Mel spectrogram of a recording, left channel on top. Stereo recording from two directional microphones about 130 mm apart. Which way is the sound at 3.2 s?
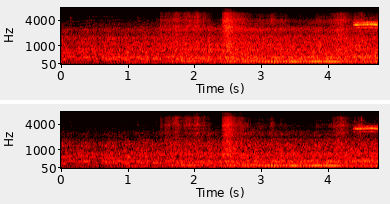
Centre (ahead or behind).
